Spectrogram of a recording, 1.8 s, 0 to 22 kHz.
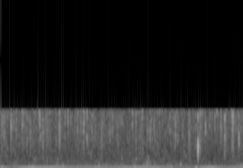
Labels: {"label": "biophony, midshipman", "recorder": "SoundTrap 500"}
{"label": "biophony", "recorder": "SoundTrap 500"}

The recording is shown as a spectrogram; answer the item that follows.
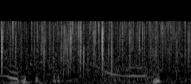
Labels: {"label": "biophony, cascading saw", "recorder": "SoundTrap 600 or HydroMoth"}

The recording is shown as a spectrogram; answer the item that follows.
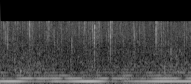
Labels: {"label": "biophony, midshipman", "recorder": "SoundTrap 500"}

